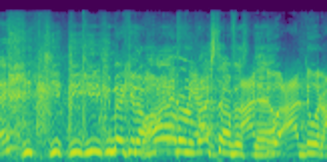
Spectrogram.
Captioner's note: audience laughing; stutters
